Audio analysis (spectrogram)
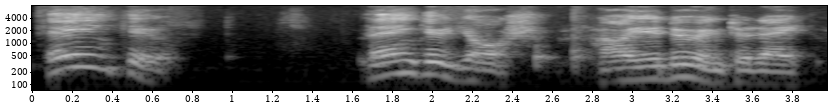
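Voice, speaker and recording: A man, a guest author in a podcast interview who talks haltingly and repeats words while he thinks. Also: medium pitch, very animated. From Sweden. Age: 50s.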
